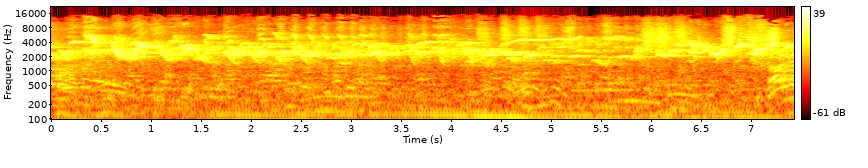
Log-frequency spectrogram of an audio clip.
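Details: Greater green leafbird singing a hurried medley of sharp chirps, rising whistles and harsh squawky notes, with low human chatter beneath throughout.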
